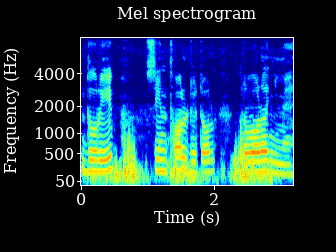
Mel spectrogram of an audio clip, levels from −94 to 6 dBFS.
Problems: background sounds at intervals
